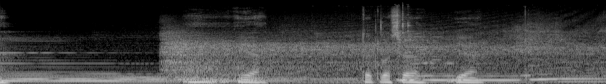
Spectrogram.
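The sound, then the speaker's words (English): A single deep, low guitar note rings out steadily for about a second and a half, then stops, followed by a noisy, hissing background with voices talking. “definitely a deep note on the guitar. Definitely one of the deepest notes on the guitar possible.”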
